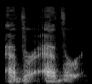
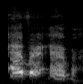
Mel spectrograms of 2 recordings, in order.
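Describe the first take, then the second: First: Breathy half-whispered ever, ever; hushed repeat. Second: High, loud ever, ever; emphatic high shout; shouted repeat. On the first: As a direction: whisper the words for emphasis. Repeats ever, first take hushed. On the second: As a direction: yell the words to drive it home. Repeats ever, second take shouted. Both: Real, not acted.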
